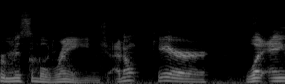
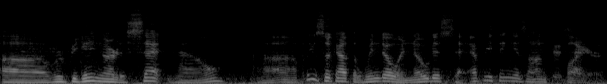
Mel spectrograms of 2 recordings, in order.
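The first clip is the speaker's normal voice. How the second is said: calm, low, soothing pilot intercom voice; 4 semitones lower, 3 dB quieter than usual. Mocking a game's missing in-flight announcement: calm airline pilot voice. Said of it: "no pilot with a nice, you know, calm voice".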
